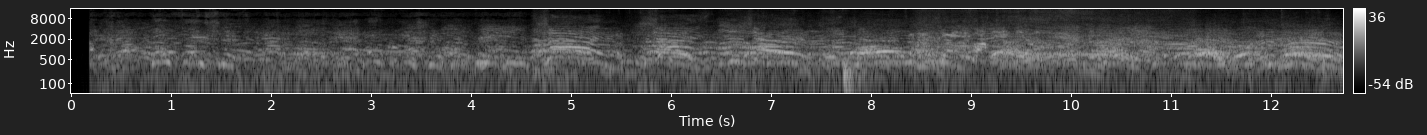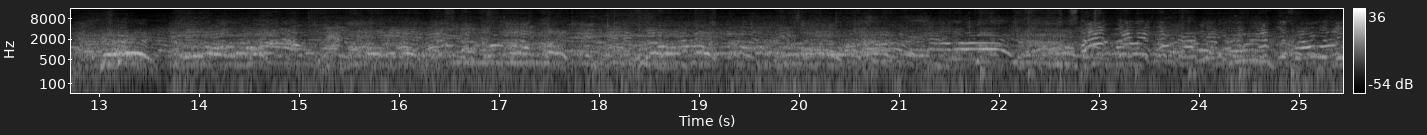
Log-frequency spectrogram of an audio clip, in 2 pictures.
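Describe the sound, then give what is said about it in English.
A large crowd shouts and yells at police officers who are trying to put out a fire of MAGA hats, dense continuous hubbub with overlapping raised voices and occasional louder cries cutting through the steady roar of many people. “Now, if you can't tell, they're yelling at the cops here who are trying to put out this fire, which is, I guess, a fire of MAGA hats.”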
